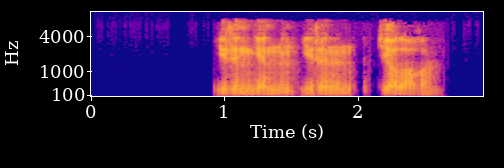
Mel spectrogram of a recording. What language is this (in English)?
Tatar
